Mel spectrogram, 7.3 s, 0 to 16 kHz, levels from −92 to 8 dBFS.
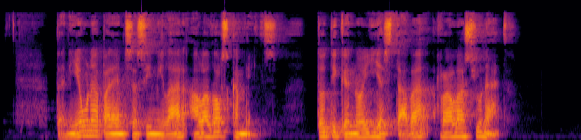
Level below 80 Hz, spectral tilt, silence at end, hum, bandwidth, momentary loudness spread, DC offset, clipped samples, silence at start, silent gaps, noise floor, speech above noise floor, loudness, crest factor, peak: -42 dBFS; -4.5 dB/octave; 0.85 s; none; 11.5 kHz; 11 LU; under 0.1%; under 0.1%; 0.7 s; none; -77 dBFS; 60 dB; -16 LUFS; 18 dB; 0 dBFS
